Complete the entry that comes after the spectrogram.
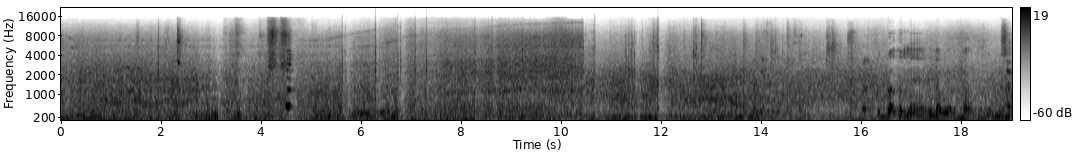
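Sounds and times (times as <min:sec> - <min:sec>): bus engine drone: 0:00.0 - 0:19.0
air brake hiss: 0:04.1 - 0:04.7.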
